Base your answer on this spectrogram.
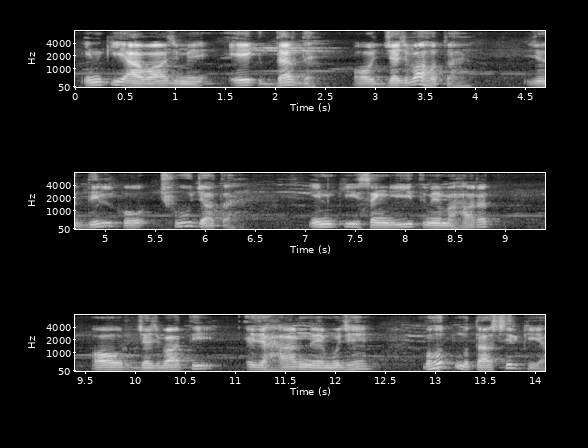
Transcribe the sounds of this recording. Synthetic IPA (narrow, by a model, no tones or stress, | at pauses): ɪnkiaːwaːd͡ʒmẽeːkd̪əɾd̪ʱ | ɔːɾd͡ʒɐd͡ʒbaɦoːt̪aɦɛː | d͡ʒoːd̪ɪlkot͡ʃʰuːd͡ʒaːt̪aɦɛː | ɪnkisə̃ŋɡiːt̪mẽmɐɦaːɾət̪̚ | ɔːɾd͡ʒɐd͡ʒbaːt̪i | ɪzɦaːɾnemʊd͡ʒʱe | bɐɦʊt̪mʊt̪aːsːɪɾkija̰ː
